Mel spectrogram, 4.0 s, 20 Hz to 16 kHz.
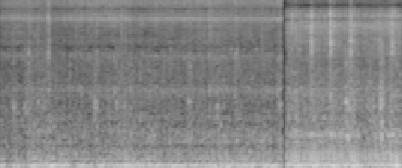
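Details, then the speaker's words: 1979 Chevy C10 half-ton inline-six, sat 8 years in a tow lot, idling after first start; low, uneven, lumpy idle that never settles, plump-plump coming in and out; missing on one or more cylinders; spark plugs to be checked. "Starting to run a little bit better, but man, it is missing out."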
